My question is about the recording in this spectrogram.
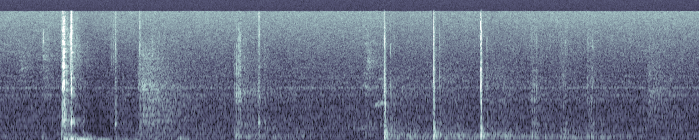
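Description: A basketball free throw: a heavy thud as the ball reaches the hoop about a second in, then a few lighter bounces, and three sharp basketball dribbles on the hardwood floor about half a second apart as the shooter runs her pre-shot routine.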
